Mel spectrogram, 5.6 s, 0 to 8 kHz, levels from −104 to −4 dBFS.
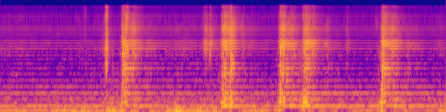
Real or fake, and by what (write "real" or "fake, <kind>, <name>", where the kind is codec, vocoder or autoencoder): fake, vocoder, BigVGAN v2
